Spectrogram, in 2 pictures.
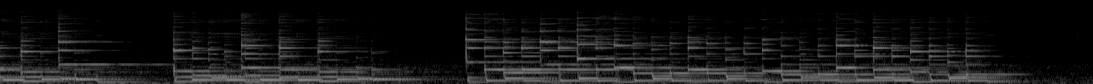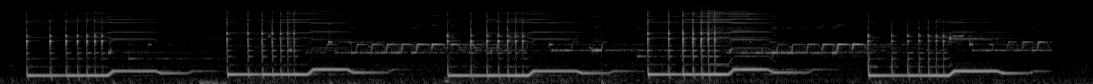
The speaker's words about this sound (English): Now, Apple has been known to have some very well-heard ringtones, so we're going to play some of the new ones.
